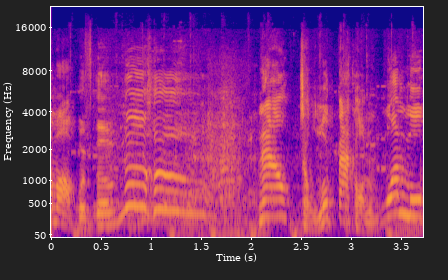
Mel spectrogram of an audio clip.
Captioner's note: laughter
